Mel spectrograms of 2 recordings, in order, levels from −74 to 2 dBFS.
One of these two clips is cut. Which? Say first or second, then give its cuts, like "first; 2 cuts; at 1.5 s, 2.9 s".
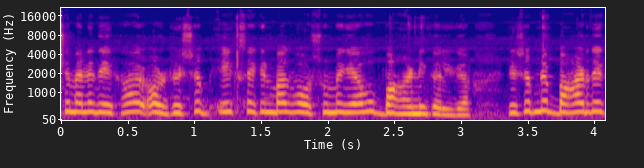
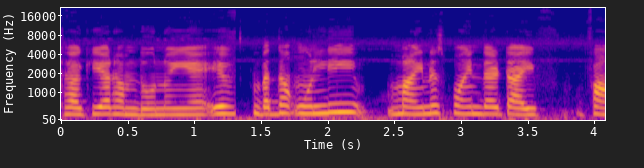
second; 1 cut; at 1.4 s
